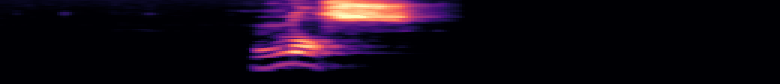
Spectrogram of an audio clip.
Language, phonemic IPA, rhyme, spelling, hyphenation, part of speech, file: Dutch, /lɔs/, -ɔs, los, los, adjective / noun / verb, Nl-los.ogg
- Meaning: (adjective) 1. loose 2. separate, individual; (noun) synonym of lynx; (verb) inflection of lossen: 1. first-person singular present indicative 2. second-person singular present indicative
